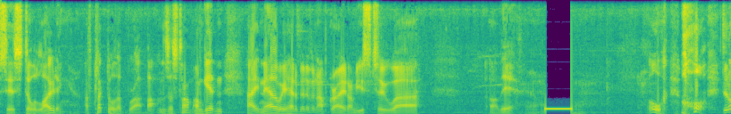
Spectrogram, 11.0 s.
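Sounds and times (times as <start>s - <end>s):
speech: 0.0s - 6.4s, 7.3s - 8.2s, 9.7s - 10.9s
phone electronic tone: 8.2s - 8.6s.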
